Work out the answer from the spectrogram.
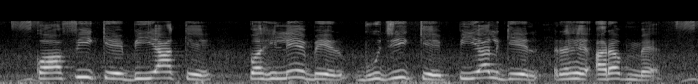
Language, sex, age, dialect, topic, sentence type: Maithili, female, 18-24, Bajjika, agriculture, statement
